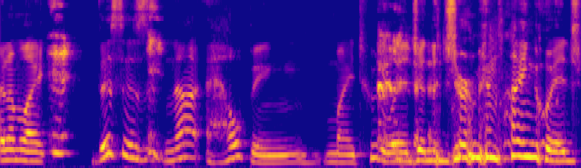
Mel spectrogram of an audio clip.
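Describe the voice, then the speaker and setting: This man has a high pitch and lively intonation. He talks at a very slow pace. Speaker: musician. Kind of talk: casual chat.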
